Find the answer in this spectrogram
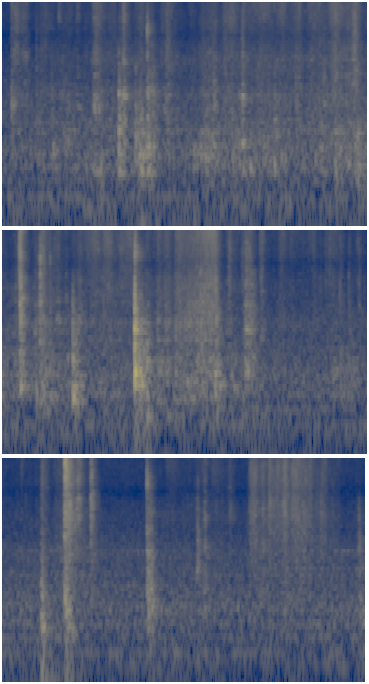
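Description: Cardboard packing box being handled and lifted: scraping and rustling of the cardboard, with a few sharp knocks scattered through, the loudest about five and eight seconds in.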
